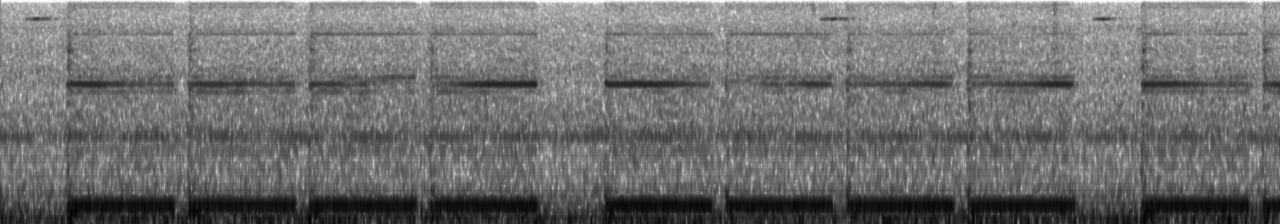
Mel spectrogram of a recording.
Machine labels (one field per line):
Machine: slide rail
